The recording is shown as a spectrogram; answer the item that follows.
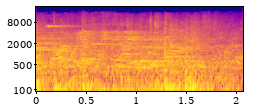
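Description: Sports hall sound during a floorball match: voices calling and chattering, with light knocks of sticks, the ball and feet on the court floor.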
